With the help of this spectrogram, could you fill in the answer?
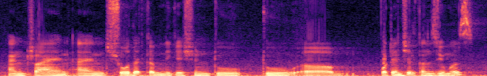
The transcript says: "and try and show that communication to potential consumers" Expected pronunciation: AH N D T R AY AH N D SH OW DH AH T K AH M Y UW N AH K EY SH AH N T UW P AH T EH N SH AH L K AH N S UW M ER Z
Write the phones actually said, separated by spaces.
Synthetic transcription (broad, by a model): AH N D T R AY AH N D SH OW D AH T K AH M Y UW N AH K EY SH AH N T UW P AH T EH N SH AH L K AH N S UW M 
